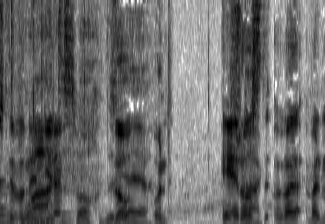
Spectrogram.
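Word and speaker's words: Héroes: Nee, Eros. Ja, das H spricht man nicht.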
